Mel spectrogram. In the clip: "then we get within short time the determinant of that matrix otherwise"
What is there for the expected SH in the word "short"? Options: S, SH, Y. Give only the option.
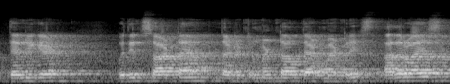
S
